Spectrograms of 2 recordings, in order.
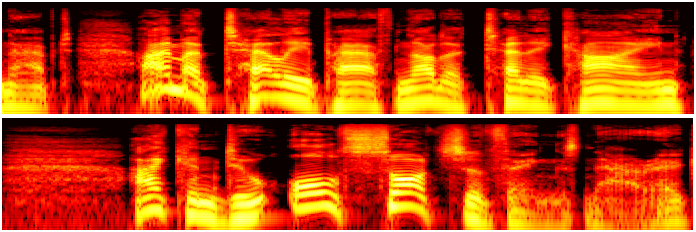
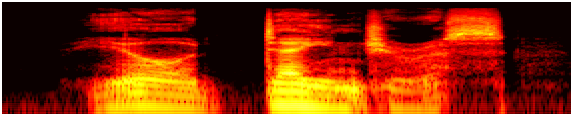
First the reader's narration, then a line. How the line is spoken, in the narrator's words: Narek whispered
